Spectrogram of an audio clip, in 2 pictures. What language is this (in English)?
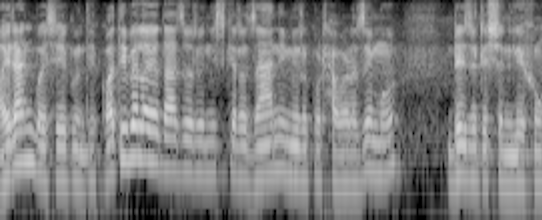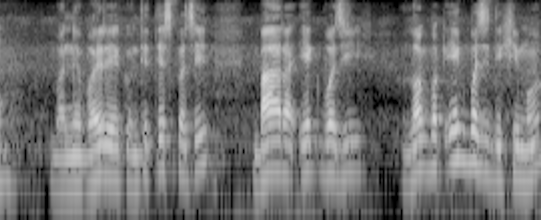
Nepali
